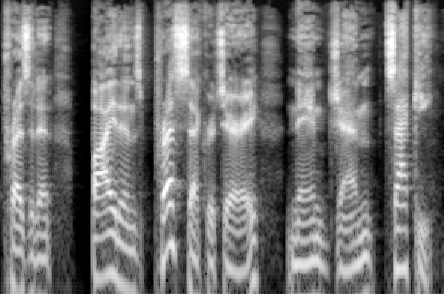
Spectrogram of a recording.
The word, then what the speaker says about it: Psaki: And you ask for, press credentials, essentially, to ask questions of President Biden's press secretary named Jen Psaki. Guessing the P is silent.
